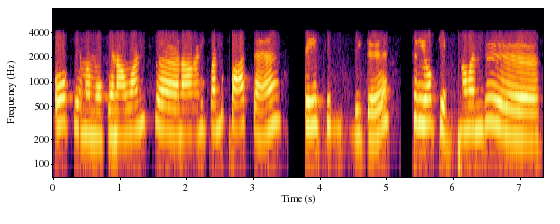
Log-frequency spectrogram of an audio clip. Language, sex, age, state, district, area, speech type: Tamil, female, 18-30, Tamil Nadu, Chennai, urban, conversation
